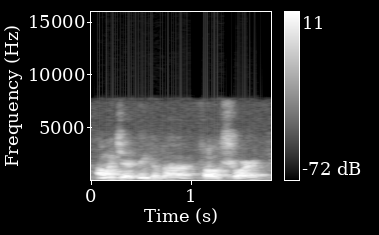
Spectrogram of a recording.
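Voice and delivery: usual speaking voice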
